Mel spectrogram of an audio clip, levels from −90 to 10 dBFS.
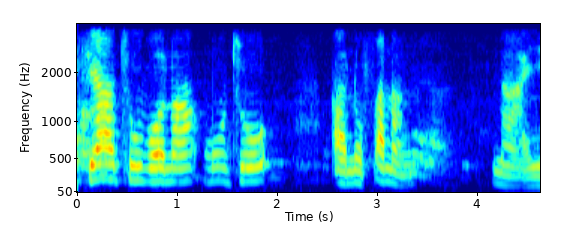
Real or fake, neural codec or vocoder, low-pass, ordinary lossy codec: fake; vocoder, 44.1 kHz, 128 mel bands, Pupu-Vocoder; 3.6 kHz; none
